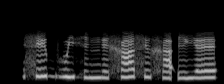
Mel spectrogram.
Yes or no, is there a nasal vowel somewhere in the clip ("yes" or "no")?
no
